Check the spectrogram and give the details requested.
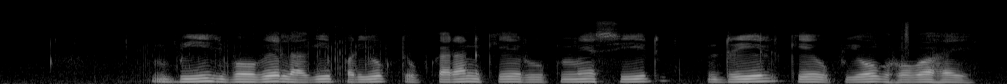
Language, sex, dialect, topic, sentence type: Magahi, male, Central/Standard, banking, statement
